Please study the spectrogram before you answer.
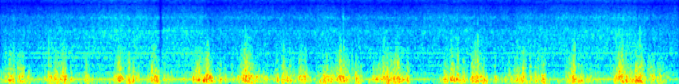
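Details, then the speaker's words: Rental boat engine at end of season running rough under way, uneven surging drone about twice a second under wind; owner suspects it needs all new plugs and probably a new water separator. "you hear that [Music] mess the end of the rental season she needs all new plugs probably new water separated"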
